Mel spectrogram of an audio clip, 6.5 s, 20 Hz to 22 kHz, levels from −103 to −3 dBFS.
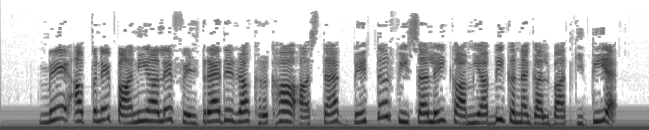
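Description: Mains hum runs through the whole speech clip: power-line interference, probably from a ground loop or nearby transformer, adds a steady low 50 Hz drone with some low harmonics. At roughly 10 dB below the speech, it sits under the speech throughout.

Likely MP3 compression also affects the entire clip. The codec damage is plainly audible, and the starved bit budget points to a low rate, around 32 kbps. Nothing survives above 15.1 kHz, and weak spectral detail flickers in and out, giving a watery, swirly texture with smeared consonant attacks.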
